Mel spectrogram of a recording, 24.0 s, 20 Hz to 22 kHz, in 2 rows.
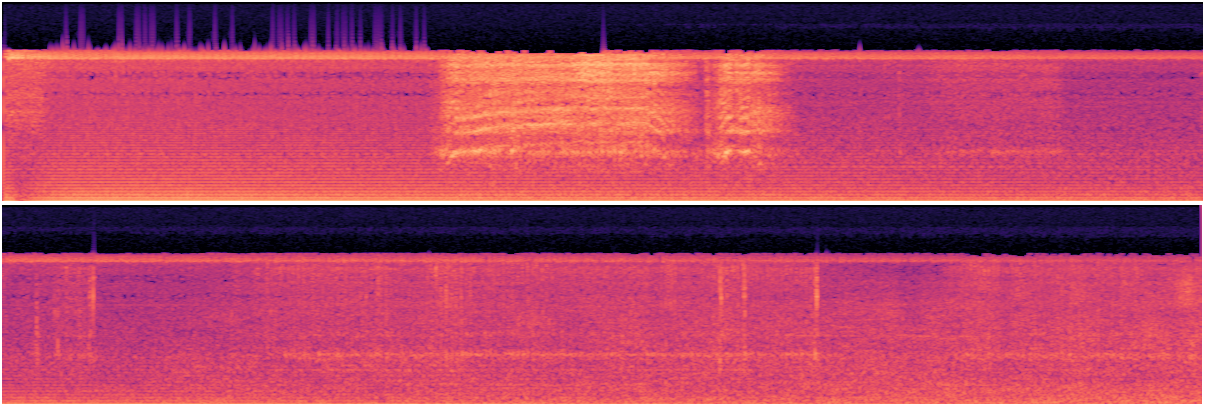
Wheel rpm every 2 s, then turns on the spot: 0, 0, 110, 70, 10, 10, 0, 10, 20, 20, 10, 20.
8-10 14-24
